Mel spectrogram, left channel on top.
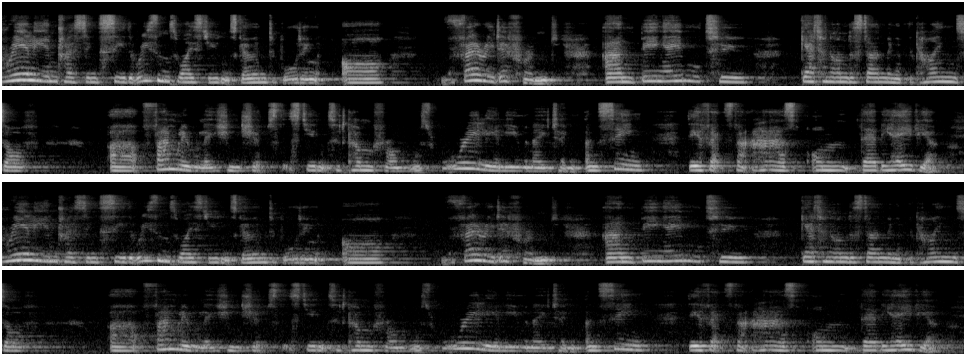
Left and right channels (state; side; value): normal; both; correlation 0.70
